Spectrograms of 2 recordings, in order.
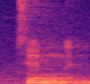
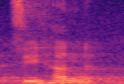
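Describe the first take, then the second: First: The n sound comes before the h sound. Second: The h sound comes before the n sound. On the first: The speaker calls it wrong. "ये गलत होता है" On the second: The speaker calls it right. "बोलने की आदत हमें ये डालनी है"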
